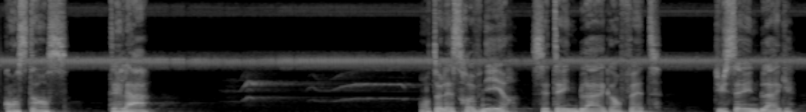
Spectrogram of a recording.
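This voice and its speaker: A man's voice: fairly high pitch, normal speed, noisy background, lightly acted. A man playing an impulsive, remorseful ordinary guy in an audio drama, speaking casually and colloquially. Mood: calling out. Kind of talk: scripted audio fiction acting.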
